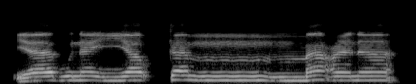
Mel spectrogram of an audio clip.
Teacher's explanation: Kita masukkan ba dalam mim. Okey, masukkan ba dalam mim. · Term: Idghamlah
